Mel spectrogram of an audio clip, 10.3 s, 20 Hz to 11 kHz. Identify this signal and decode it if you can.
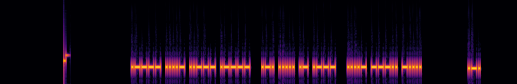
Morse code, heard as a keyed tone, about 36 wpm, 700 Hz. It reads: 1421 R5AJ 486 R
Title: Worked All Europe DX Contest - QTC Exchange - 35wpm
